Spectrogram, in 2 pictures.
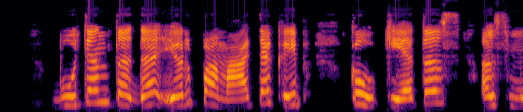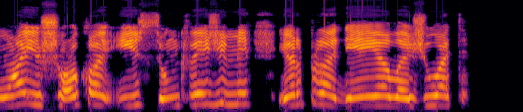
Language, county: Lithuanian, Klaipėda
